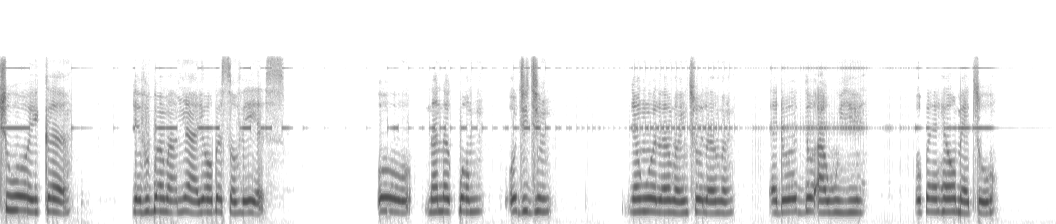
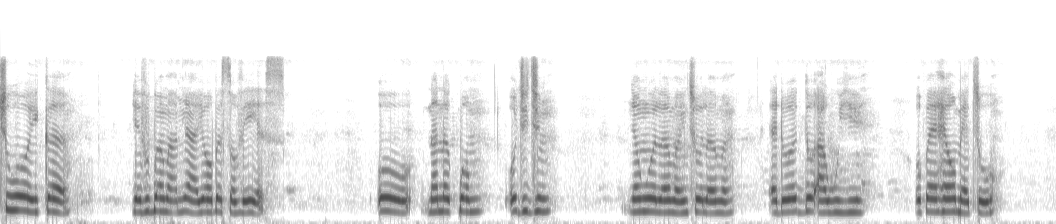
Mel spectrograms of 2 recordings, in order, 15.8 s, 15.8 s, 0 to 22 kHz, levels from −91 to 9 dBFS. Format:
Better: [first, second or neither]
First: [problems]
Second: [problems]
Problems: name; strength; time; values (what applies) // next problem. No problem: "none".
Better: second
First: noise reduction (neural mask model RNNoise)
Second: none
